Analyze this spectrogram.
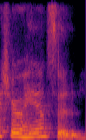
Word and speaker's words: Johansen: We get to talk to an author we have not spoken to in the past, Johansen. Have I pronounced that properly?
